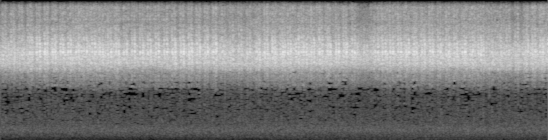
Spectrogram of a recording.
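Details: A chorus of crickets makes a steady, rapid, high-pitched chirping drone by rubbing their wings together. The sound has a faint rhythmic pulse and keeps an even loudness throughout.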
